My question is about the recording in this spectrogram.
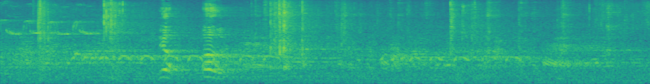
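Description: Ceremonial guard squad marching on wet stone paving: irregular sharp boot strikes, the two loudest at about one and a half and two seconds, as the column comes to a halt.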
